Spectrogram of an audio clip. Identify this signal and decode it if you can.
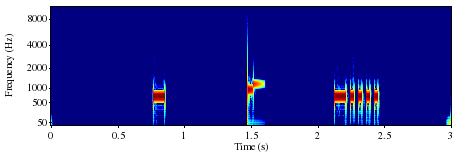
Morse code, heard as a keyed tone, about 40 wpm, 700 Hz. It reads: T 6
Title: Single Letter-Number Alt - Rapid-Fire 40wpm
